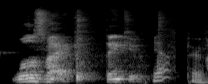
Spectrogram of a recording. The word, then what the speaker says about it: Wolswijk: And is Wolswijk? Is that how it's pronounced? Wolswijk. Wolswijk.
